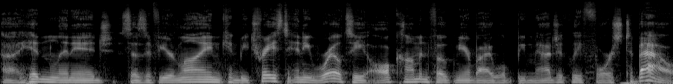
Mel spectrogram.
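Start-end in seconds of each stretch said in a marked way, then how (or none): none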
